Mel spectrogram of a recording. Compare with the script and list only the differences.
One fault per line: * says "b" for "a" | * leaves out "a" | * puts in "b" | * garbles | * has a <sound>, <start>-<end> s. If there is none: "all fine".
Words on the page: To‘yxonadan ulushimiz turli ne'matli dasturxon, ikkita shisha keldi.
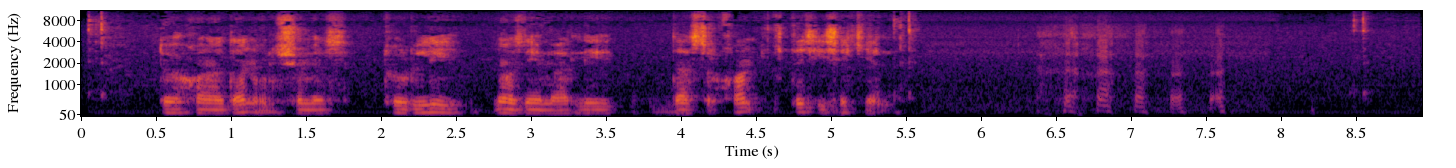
* puts in "noz"
* has a laugh, 6.2-7.8 s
